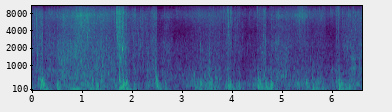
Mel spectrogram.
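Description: A racing crew rows a boat at a high stroke rate, with repeated strokes pulling through the water under steady wind noise. No voices are heard.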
